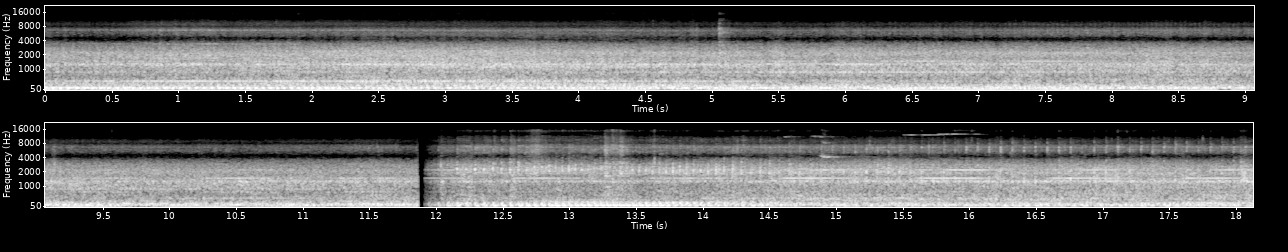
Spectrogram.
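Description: Diesel railcar train running past with a steady engine rumble. About twelve seconds in the sound cuts off abruptly, and a similar steady mechanical drone picks up again.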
